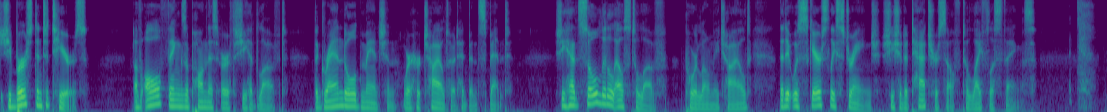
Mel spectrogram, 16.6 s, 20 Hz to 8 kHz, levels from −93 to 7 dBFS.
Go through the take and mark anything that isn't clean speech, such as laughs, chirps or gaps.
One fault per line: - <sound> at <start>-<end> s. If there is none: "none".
- sneeze at 16.0-16.4 s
